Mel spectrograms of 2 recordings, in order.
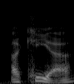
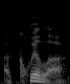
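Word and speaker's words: Aquila: the word Aquilla cuz it's not AIA you know it's not like a l sound it's Aquilla and uh yeah I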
